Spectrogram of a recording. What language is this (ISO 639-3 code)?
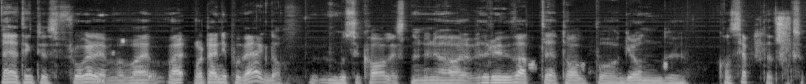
swe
